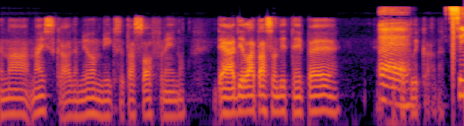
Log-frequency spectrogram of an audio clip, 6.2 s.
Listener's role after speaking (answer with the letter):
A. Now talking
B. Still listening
A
